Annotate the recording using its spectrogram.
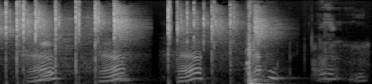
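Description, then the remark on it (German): Water from a melting snowman drips onto a hard floor in a quick, irregular run of sharp taps and splats, while voices talk over the dripping. “Der Schneemann, der schmilzt nämlich und das Wasser klatscht auf den Boden.”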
